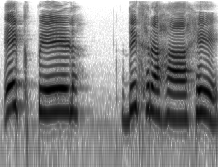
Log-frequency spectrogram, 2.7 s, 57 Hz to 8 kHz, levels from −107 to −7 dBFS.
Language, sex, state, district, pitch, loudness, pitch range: Hindi, female, Madhya Pradesh, Bhopal, 285 Hz, -13 LUFS, 260-295 Hz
